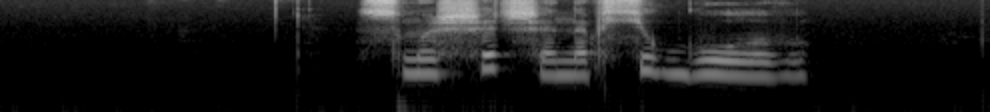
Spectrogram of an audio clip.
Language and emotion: Russian, angry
